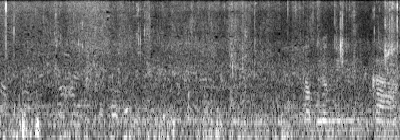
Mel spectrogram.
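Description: Wind rumbling steadily on the microphone, with brief voices near the end.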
